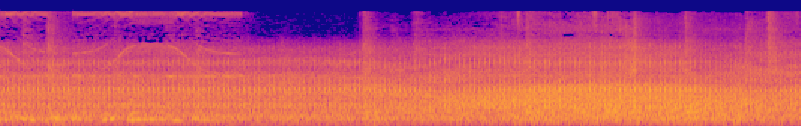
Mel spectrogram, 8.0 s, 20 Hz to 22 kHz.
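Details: Uniz UDP resin printer during a first 28mm miniature print, with a hard suck on the resin tray: a steady mid-pitched hum under a regular rumble like a small freight train, an abnormal noise of unknown cause.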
